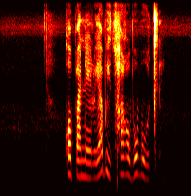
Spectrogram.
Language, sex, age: Southern Sotho, female, 19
